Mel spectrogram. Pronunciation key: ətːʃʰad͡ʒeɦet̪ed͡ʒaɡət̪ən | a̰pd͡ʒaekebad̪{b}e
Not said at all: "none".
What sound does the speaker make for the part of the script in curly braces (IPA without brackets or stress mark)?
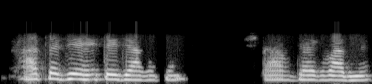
m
